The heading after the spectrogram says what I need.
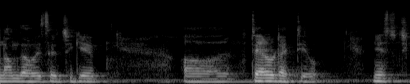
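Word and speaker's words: pterodactyl: সাম, এখানে এলটাও সাইলেন্ট থাকবে, পিটাও সাইলেন্ট থাকবে, এর আগে আমরা এটা দেখছি। সাইকোলজি। টেরোডাকটিল বলতে কি একটা প্রাচীন রেপটাইলের কথা বলা হয়েছে।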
